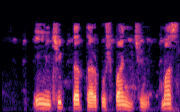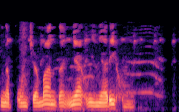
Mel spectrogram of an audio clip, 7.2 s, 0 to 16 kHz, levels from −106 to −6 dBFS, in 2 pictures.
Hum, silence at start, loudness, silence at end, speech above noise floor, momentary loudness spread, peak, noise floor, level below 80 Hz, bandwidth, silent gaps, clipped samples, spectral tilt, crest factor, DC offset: none; 0.65 s; -25 LUFS; 0.55 s; 40 dB; 13 LU; -6 dBFS; -65 dBFS; -68 dBFS; 7.6 kHz; none; under 0.1%; -4.5 dB/octave; 20 dB; under 0.1%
